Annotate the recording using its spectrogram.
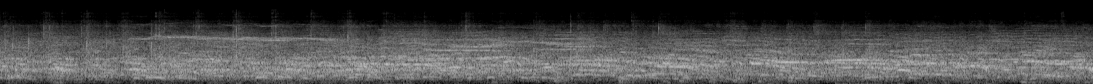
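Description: Fight crowd cheering and shouting, many voices overlapping in a steady din.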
